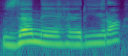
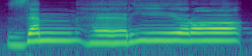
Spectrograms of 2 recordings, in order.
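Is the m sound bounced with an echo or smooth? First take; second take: bounced; smooth. First: The m sound gets a short echoing bounce. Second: The m sound flows smoothly without a bounce. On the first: The speaker calls it wrong. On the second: The speaker calls it right.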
